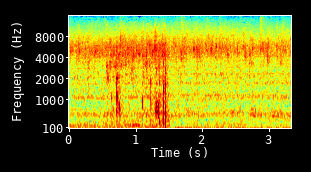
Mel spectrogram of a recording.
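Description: Onions frying in hot oil with mustard seeds, bay leaf, curry leaves and spices for mushroom pulav, a loud, steady close sizzle with a few brief crackling bursts early on and no talking.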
